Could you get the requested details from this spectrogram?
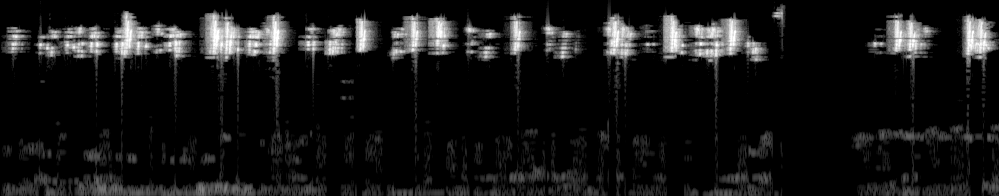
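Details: American bushtit giving a busy stream of very high, thin chips and twitters, short notes crowded together with a brief pause near the end.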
